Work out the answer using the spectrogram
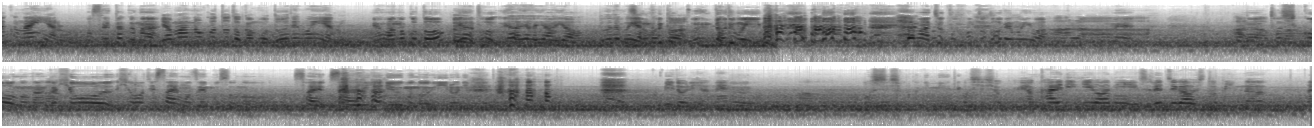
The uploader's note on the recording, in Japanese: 山より、雑音すごいですのでご注意ください！騒音だな。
